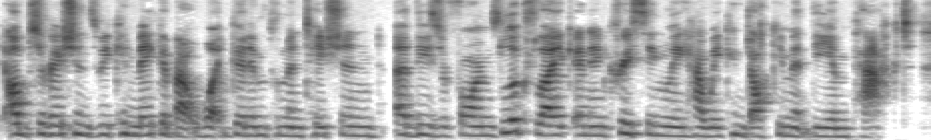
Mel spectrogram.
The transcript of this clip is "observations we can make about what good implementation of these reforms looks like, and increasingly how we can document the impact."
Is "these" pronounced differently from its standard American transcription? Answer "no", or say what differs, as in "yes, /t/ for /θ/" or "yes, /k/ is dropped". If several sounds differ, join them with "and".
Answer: no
